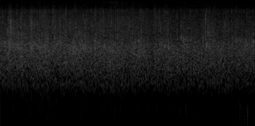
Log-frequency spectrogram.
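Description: A crowd claps in steady, dense applause for student ministry volunteers from junior high, senior high and young adults, holding at an even, fairly loud level for a few seconds, with no voices heard over it.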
